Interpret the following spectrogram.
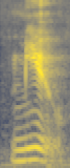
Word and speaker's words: mu: It is mu. M-U is how you pronounce it, mu, and it is a Greek letter.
